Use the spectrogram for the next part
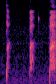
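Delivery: voiceless breathy "P, p, p"; whispered P sound. Shown as a demonstration. Trainer models the bare "p" sound as a whisper. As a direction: puff out "p" with no voice. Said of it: "say the sound".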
